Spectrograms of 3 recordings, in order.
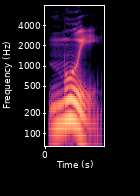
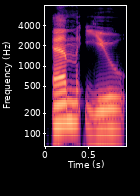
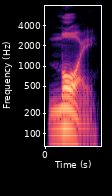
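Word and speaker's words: muy: word is not pronounced Mo it's mu think of mooing like a cow and you'll pronounce it correctly mu and again just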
